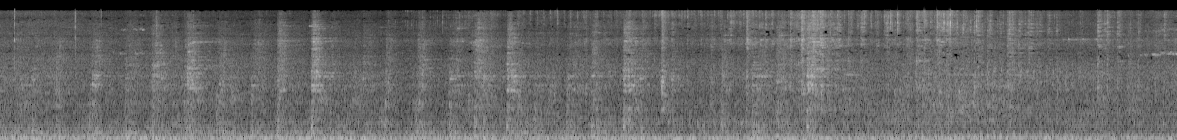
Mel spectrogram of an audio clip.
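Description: Passenger train coaches rolling past close by: a steady rumble with the wheels clattering irregularly over the rail joints.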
